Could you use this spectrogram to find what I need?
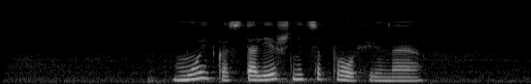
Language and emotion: Russian, neutral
